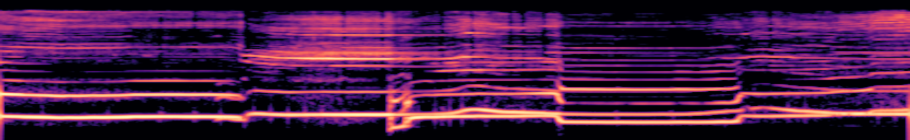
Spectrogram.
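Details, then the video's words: Chorus of howls from captive gray wolves including Alawa, a captive-born ambassador wolf at the Wolf Conservation Center, South Salem, NY; sustained tones held and shifting in steps, several voices layered together. "Gray Wolf Alawa Howls"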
